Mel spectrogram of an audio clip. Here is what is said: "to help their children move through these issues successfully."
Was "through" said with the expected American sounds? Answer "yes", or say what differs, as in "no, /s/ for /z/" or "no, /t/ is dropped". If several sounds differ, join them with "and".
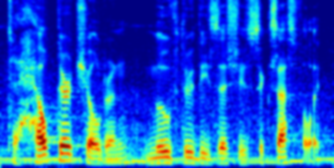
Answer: yes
